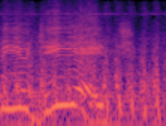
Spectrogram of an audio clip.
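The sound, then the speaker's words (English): A news helicopter flies, its rapid rotor chop forming a loud, steady whirring beat under a brief voice in this short burst. “And watch out for the chopper.”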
